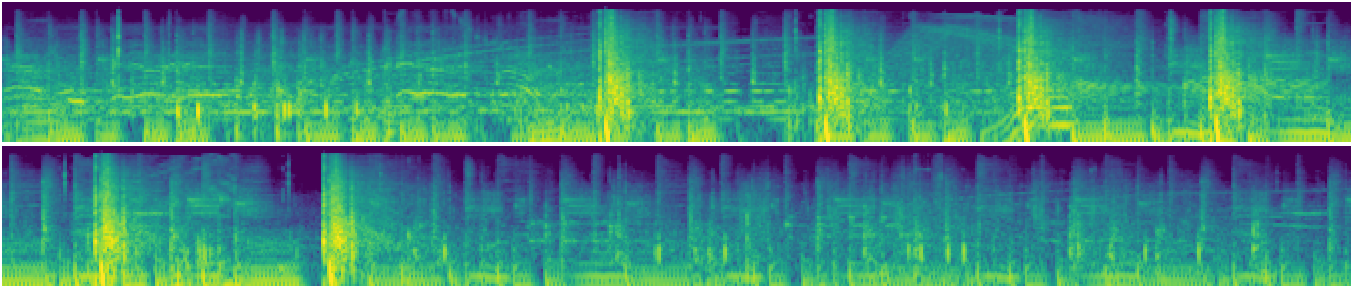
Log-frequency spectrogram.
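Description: Background music with a heavy beat, cut through by six handgun shots, roughly one every second and a half, which are the loudest sounds.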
